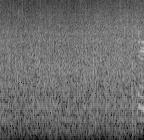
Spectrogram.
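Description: Rain falls steadily in a war film scene where soldiers sleep out on wet mud, a soft, even hiss filling the whole stretch with a brief faint swell near the end.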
